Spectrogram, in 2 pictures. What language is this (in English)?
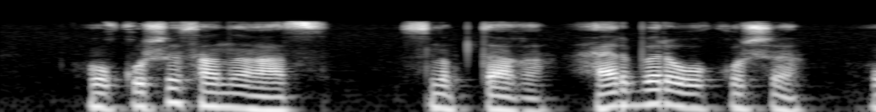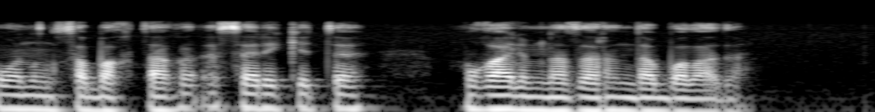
Kazakh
